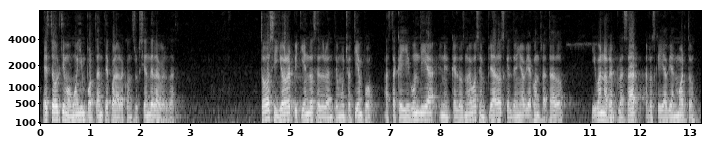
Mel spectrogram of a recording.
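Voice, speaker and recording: A man's voice: mid-range voice, steady tone, fairly quick, darkish tone. A man reading a scripted short story aloud as its narrator.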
